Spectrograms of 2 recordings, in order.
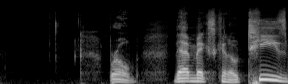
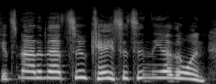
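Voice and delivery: high, lightly put-on woman's voice; a high imitation of the girlfriend replying; 13 semitones higher than usual. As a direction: mimic her answering back from the other room. Girlfriend voiced in retold story.

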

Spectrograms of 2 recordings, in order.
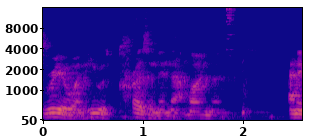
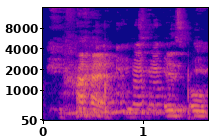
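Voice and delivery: laughing; 6 semitones higher, 10 dB louder, much slower than usual. Retold or imitated. Friend laughing at his conversion.

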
